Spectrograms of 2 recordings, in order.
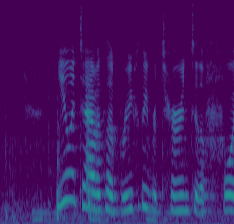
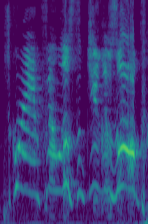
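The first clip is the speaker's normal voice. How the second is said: much higher, loud frantic critter cry; panicked bug voice; 16 dB louder than usual. Acted. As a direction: shriek like a bug caught out. Bugs fleeing the toilet.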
